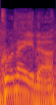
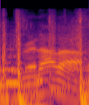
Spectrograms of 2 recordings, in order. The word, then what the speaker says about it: Grenada: That's why the Investment Migration Agency of Grenada is proud to support sports initiatives as part of our commitment to youth and national development.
